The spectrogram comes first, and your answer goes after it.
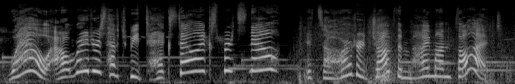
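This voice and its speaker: A woman voicing a tiny, excitable fairy-like companion who talks about herself in the third person. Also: very high voice, moderate pace, over loud music. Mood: curious. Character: tiny chirpy floating fairy-like companion girl.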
